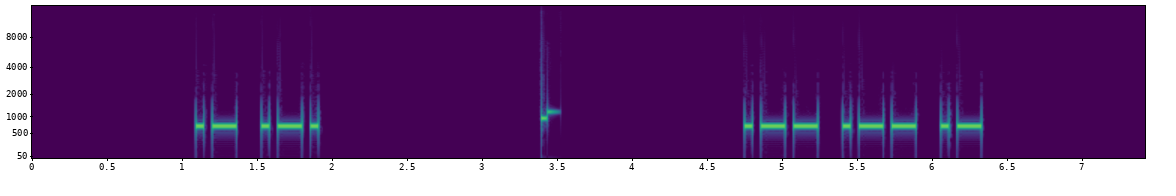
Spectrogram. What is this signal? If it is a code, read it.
Morse code, heard as a keyed tone, about 22 wpm, 700 Hz. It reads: AR WWA
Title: ARRL Sections 22wpm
